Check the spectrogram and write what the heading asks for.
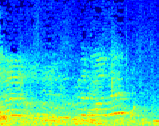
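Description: A group of children's voices talking over one another, calling out answers to a quiz question.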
